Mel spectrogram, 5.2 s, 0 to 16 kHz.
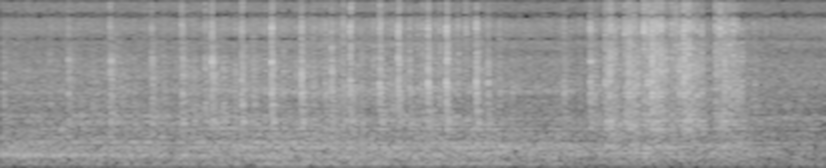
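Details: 2014 Nissan Pathfinder at idle: uneven clanking rattle in quick bursts over steady idle from the broken radiator cooling fan.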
